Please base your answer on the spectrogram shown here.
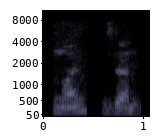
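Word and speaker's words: neunzehn: Artzen, হুম, No, 9 সেন, Neunzen, নট জেন, সেন।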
